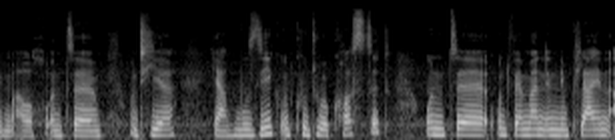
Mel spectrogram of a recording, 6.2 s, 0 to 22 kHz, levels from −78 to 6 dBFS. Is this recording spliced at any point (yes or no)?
no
